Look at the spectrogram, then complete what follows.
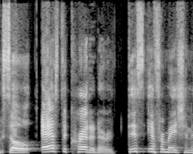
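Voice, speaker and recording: On a very clean recording with a silent background, a woman with a Southern US accent speaks very slowly with ordinary pitch variation. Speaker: podcast host. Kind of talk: educational talk. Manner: drawling; halting.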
